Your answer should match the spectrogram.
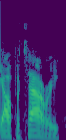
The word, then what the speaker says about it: AlphaTauri: It's like the AlphaTauri. I always thought when I first read it was AlphaTauri because it looks like a Taurus. So you think Tauri, but no, it's Tauri. It's Tauri because it's Italian.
